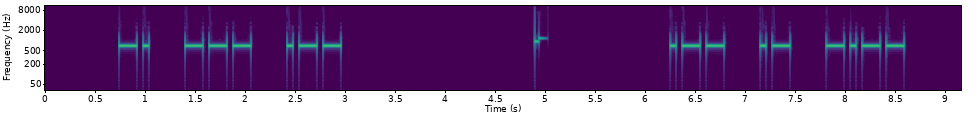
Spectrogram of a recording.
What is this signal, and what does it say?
Morse code, heard as a keyed tone, about 20 wpm, spaced as for 14 wpm, 700 Hz. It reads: NOW WAY
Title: 230 Lesson 37f - Letter x - Words 20wpm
